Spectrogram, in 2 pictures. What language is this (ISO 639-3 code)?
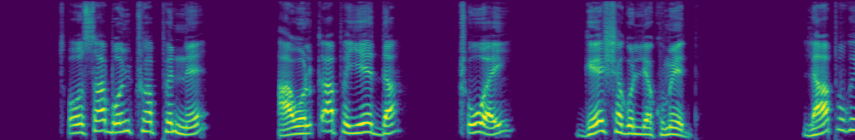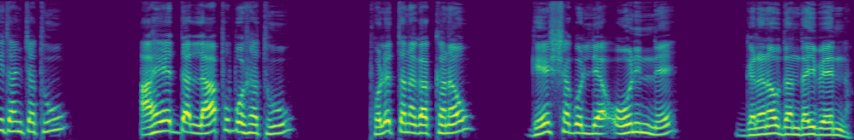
dwr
